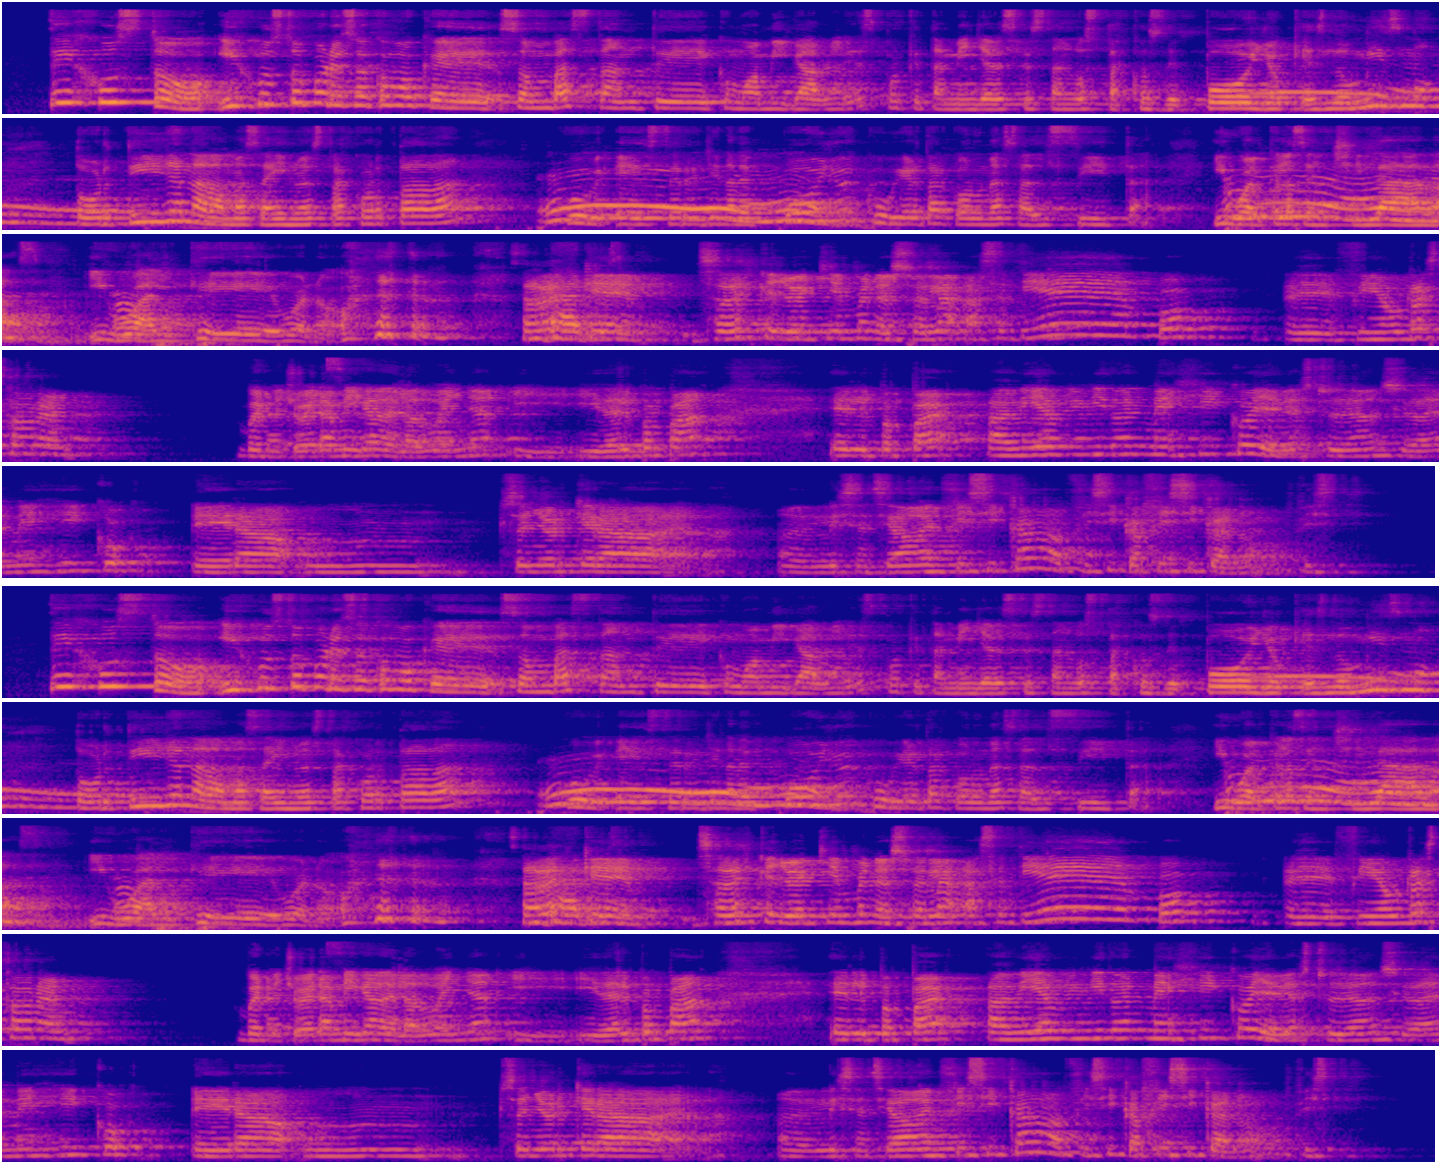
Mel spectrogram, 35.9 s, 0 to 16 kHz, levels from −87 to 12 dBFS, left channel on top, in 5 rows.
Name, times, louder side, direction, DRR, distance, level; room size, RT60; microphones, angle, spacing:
voice 1, 0.2-9.5 10.0-12.9 13.2-14.5 14.8-17.4 23.3-23.4, left 2 dB, 25° left, 4 dB, 2.3 m, -25 dB
Dog, 6.1-8.2 9.9-11.6 13.3-15.4 15.7-15.8, left 2 dB, 90° left, 3.0 m, -26 dB
voice 2, 17.0-20.3 20.8-21.9 22.7-29.4 29.7-30.9 31.2-35.4, right 2 dB, 30° right, 4 dB, 4.7 m, -28 dB
27.0 x 21.0 x 5.7 m, 0.71 s
head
